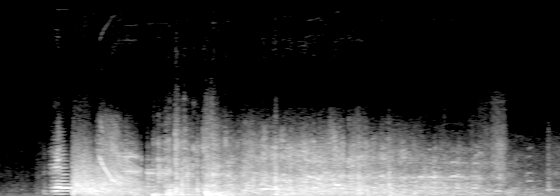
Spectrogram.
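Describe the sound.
A gunshot fired from a trick violin gun: a sharp, loud report followed by a long, noisy wash of sound that slowly fades, with people chattering underneath.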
